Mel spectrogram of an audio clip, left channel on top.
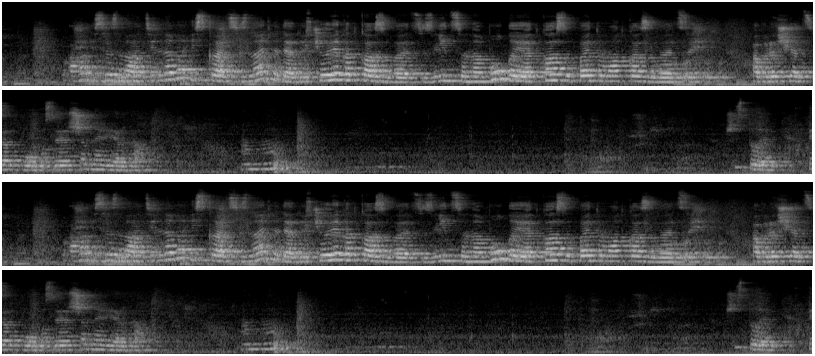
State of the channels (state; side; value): normal; both; correlation 0.56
